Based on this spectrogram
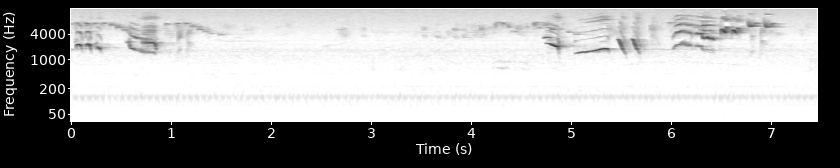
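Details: Common blackbird (Turdus merula) atop a pear tree: a warbled phrase with high twitters, silence for about four seconds, then a longer burst of fluted notes and scratchy high trills, over a steady low hum.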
